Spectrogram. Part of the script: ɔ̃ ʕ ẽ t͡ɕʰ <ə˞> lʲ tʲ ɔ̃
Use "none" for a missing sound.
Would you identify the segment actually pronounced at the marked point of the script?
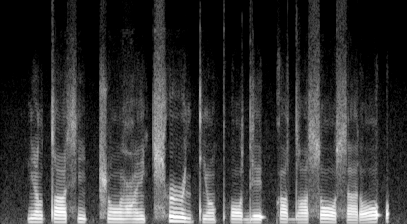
ə˞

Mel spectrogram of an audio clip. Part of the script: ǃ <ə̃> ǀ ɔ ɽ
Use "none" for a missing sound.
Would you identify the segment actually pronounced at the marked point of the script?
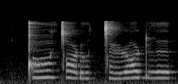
ɔ̃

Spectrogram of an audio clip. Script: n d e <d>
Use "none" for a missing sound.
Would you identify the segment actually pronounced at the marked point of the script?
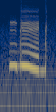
d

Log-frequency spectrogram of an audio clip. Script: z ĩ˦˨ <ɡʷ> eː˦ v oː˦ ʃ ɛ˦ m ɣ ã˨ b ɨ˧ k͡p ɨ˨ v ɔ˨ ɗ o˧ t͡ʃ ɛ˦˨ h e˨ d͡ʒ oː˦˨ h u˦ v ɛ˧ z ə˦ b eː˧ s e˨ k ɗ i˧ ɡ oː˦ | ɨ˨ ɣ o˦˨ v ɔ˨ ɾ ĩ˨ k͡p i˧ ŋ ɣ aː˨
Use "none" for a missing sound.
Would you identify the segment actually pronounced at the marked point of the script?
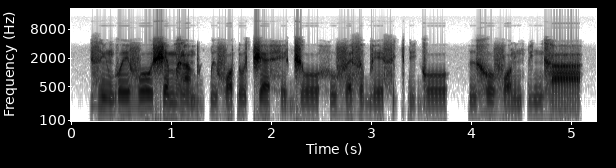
ɡʷ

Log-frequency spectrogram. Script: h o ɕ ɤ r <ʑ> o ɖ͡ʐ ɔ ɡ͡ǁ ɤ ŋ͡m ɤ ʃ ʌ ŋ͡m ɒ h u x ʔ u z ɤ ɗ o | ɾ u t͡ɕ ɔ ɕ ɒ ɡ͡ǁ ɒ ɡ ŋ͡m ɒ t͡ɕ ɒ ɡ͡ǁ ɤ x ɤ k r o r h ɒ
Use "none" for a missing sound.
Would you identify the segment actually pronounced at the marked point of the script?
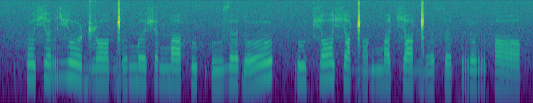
ʑ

